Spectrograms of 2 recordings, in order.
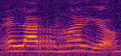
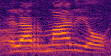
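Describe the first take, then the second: First: El armario with the r in armario rolled, said slowly; slow model of El armario, trilling the r. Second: Said in the usual way. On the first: Shown as a demonstration. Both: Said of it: "Roll your R's".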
